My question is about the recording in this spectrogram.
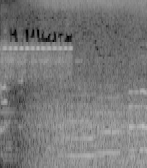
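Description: Steady low rumble of a vehicle driving along a dirt road, with faint music tones coming in about a second in.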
